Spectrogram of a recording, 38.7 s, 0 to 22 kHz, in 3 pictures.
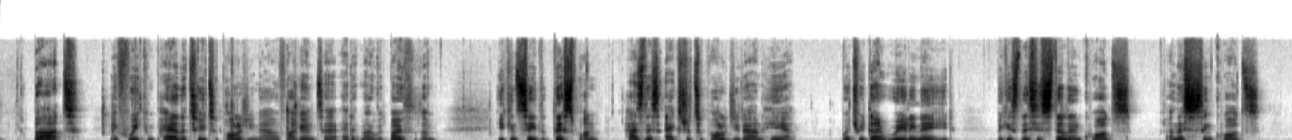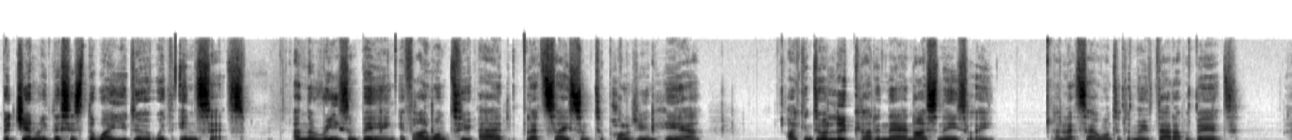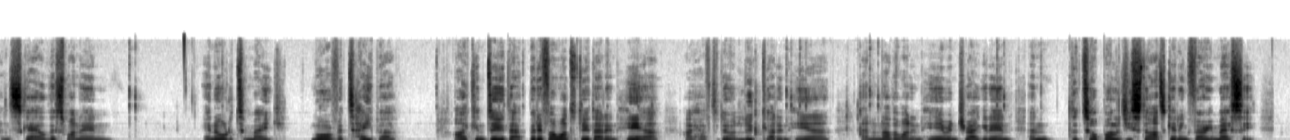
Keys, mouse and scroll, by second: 1.0 Tab, 1.3 drag, 1.9 shift+click, 2.8 Tab, 3.7-8.1 middle drag, 16.8 middle click, 17.4-18.0 scroll up 3, 18.0-20.4 middle drag, 20.4 ctrl+r, 23.0 alt+click, 23.4 g, 24.8 alt+click, 25.8 s, 27.5-28.0 scroll down 2, 28.0-30.1 middle drag, 30.1-30.6 scroll up 4, 30.6-31.0 scroll down 1, 31.0-31.9 scroll up 3, 31.9-33.2 middle drag, 33.2 ctrl+r, 34.3 ctrl+r, 36.2-38.7 middle drag.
